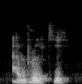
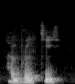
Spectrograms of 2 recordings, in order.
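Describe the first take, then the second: No difference in how they are said.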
